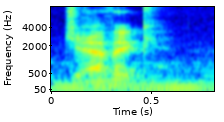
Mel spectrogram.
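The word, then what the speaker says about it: Javik: damage for that huh javic is that how you pronounce his name I it is pronounced that way in the game javic but the game is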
